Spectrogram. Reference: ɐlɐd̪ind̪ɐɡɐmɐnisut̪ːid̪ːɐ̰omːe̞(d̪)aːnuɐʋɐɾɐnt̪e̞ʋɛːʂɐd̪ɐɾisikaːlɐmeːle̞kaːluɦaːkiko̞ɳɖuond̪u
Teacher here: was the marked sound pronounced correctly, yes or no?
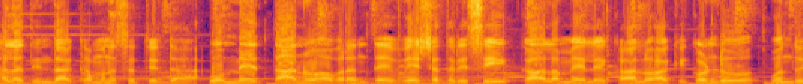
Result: no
